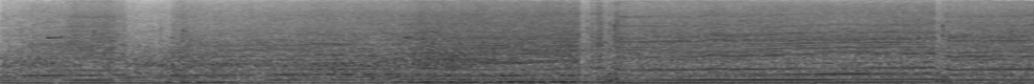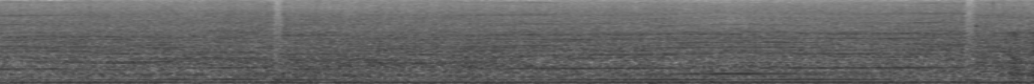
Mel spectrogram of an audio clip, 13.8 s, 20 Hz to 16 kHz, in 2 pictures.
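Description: A Formula Renault 2.0 race car engine drones steadily in a racing game, holding a loud, sustained tone with pitch shifts as it upshifts and accelerates along a fast straight, close and continuous throughout.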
